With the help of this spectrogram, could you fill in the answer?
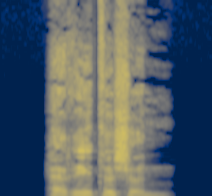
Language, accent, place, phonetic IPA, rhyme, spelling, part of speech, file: German, Germany, Berlin, [hɛˈʁeːtɪʃn̩], -eːtɪʃn̩, häretischen, adjective, De-häretischen.ogg
- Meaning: inflection of häretisch: 1. strong genitive masculine/neuter singular 2. weak/mixed genitive/dative all-gender singular 3. strong/weak/mixed accusative masculine singular 4. strong dative plural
